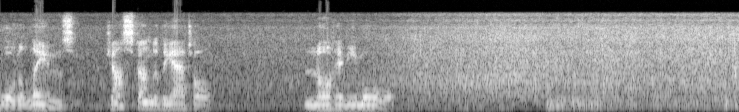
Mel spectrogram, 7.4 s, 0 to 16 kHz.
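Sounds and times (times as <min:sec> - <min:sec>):
speech: 0:00.0 - 0:02.3, 0:03.0 - 0:04.2
dense rain hissing: 0:00.0 - 0:07.3
low thunder rumbling: 0:04.0 - 0:07.3.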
